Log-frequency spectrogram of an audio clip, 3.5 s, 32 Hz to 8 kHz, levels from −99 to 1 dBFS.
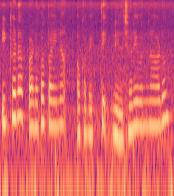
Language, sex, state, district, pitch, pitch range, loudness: Telugu, female, Telangana, Mahabubabad, 230 Hz, 190-245 Hz, -15 LUFS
